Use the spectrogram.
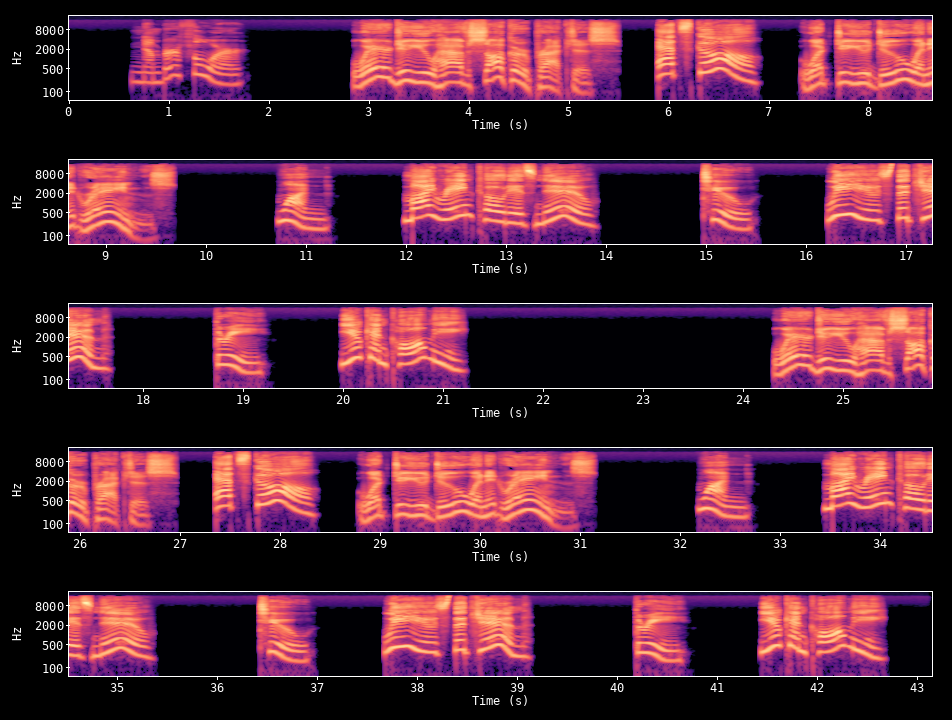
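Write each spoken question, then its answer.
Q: What do you do when it rains?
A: 2: We use the gym.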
